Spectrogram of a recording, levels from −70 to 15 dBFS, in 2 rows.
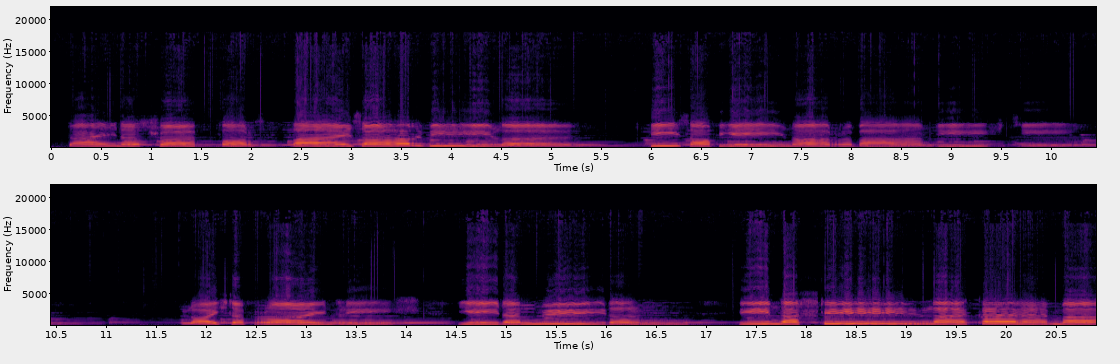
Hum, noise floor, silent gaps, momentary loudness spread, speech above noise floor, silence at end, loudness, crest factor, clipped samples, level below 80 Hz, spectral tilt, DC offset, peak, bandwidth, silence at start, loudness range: none; -49 dBFS; none; 16 LU; 27 dB; 0 s; -22 LUFS; 16 dB; under 0.1%; -56 dBFS; -3 dB/octave; under 0.1%; -6 dBFS; 18 kHz; 0.2 s; 8 LU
